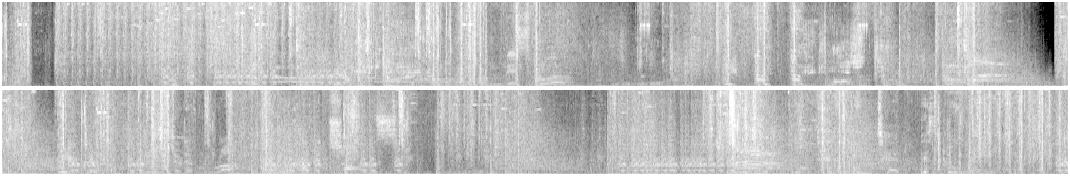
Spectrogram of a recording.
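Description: Rapid gunfire blasts and rattles.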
